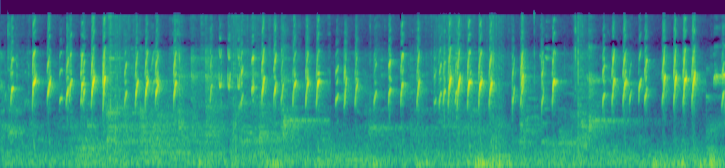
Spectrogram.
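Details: Goldfinch song meant to encourage another goldfinch to sing, a fast run of liquid twittering and jingling notes in dense bursts, barely broken by brief gaps.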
